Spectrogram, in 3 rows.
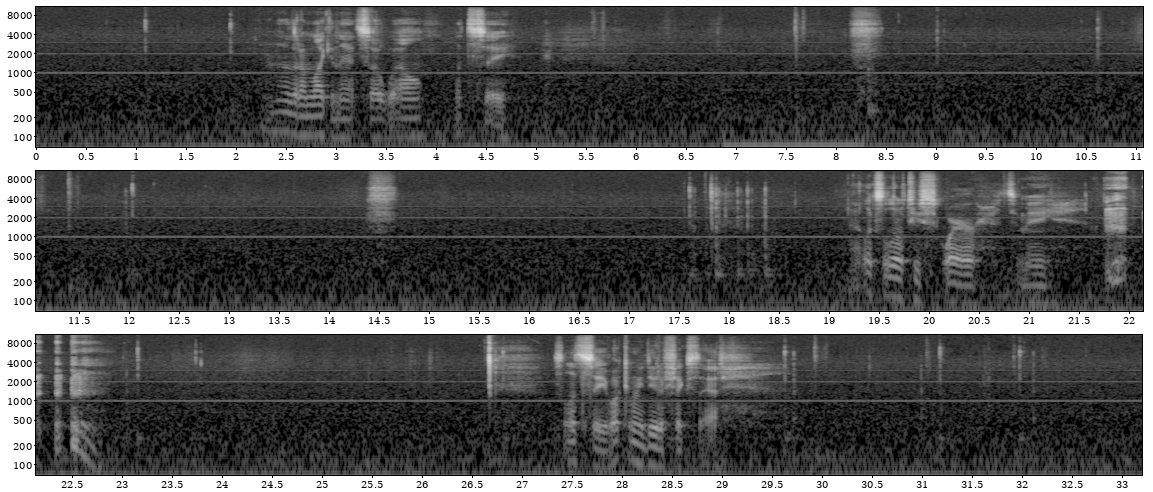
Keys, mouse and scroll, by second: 2.2-4.1 middle drag, 6.8 Tab, 8.8 l, 10.3-11.8 drag, 12.6 Tab, 13.2-15.2 middle drag, 19.2-21.4 middle drag, 22.0 Tab, 24.4-26.2 middle drag, 29.6 Tab, 31.2 Tab.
